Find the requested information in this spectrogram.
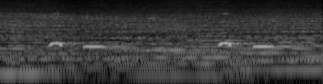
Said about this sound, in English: This means that for the people that live in these places that it flies to, hearing a cuckoo for the first time each year can mark the start of spring.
